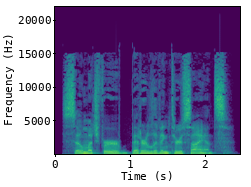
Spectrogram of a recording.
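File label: citizen remarks, female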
